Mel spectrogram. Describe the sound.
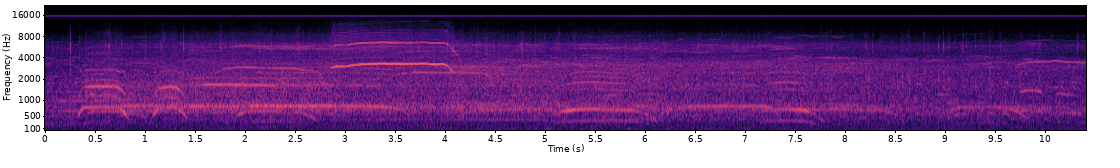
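A large crowd shouts, whoops and screams continuously while letting off fireworks during a singer's performance, with many overlapping high-pitched voices and shrill cries rising and falling over a dense, loud wash of cheering noise.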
